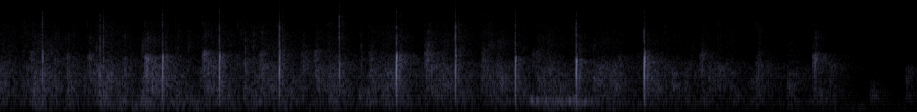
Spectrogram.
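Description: Scattered clapping for a graduating resident at an internal medicine residency graduation, a few distinct hands slapping in an uneven rhythm, fairly faint, tapering off to quiet at the end.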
